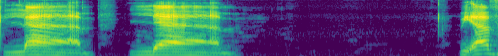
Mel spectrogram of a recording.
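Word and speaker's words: لام: is a consonant letter it is pronounced from the thunk that means it's a similar to letter l yeah exactly the way you pronounce l is the way you pronounce your letter lamb so it's similar to early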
